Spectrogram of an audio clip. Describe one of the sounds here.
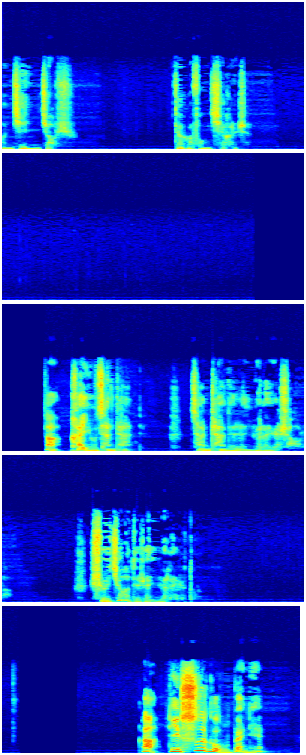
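An elderly man speaks calmly in short phrases with long pauses, close to a microphone.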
